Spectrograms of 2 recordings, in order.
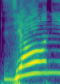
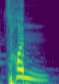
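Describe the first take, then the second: First: The syllable has a y-glide before the vowel. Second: The syllable has no glide before the vowel. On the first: The speaker calls it wrong. "아니라" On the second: The speaker calls it right. "즈츠츠는 반모음이랑 올 수 없다"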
